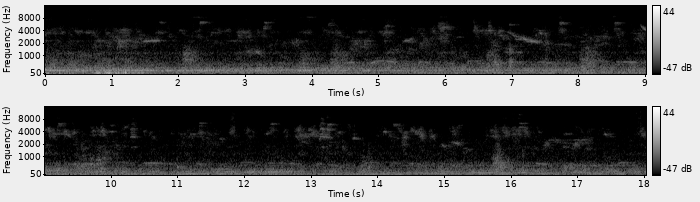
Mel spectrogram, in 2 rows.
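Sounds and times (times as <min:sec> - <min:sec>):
low steady rumble: 0:00.0 - 0:07.8
small birds chirping: 0:00.0 - 0:18.0.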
